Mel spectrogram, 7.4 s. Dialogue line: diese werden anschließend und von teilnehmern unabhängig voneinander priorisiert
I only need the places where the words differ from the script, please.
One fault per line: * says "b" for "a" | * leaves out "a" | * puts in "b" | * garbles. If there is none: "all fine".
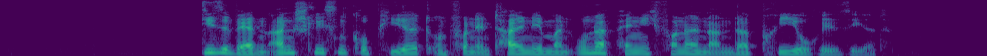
* puts in "gruppiert"
* puts in "den"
